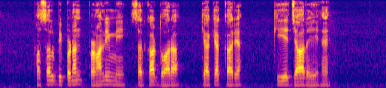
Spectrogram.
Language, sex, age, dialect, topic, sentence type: Hindi, male, 41-45, Garhwali, agriculture, question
